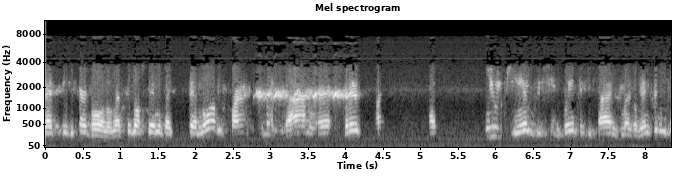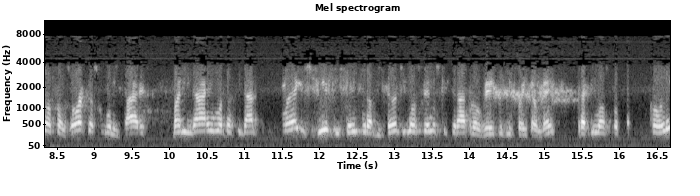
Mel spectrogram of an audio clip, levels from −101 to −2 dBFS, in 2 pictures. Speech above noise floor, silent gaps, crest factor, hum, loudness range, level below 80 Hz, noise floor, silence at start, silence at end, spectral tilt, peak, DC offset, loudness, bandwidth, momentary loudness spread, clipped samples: 39 dB; none; 18 dB; none; 6 LU; -68 dBFS; -56 dBFS; 0 s; 0 s; -4.5 dB/octave; 0 dBFS; under 0.1%; -18 LUFS; 8 kHz; 12 LU; under 0.1%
